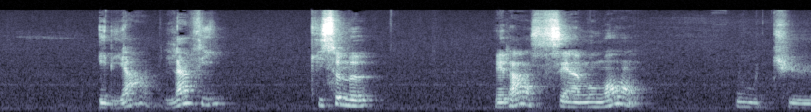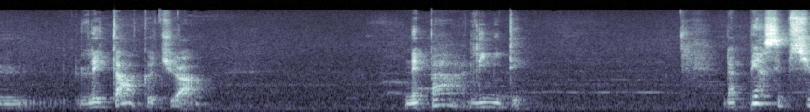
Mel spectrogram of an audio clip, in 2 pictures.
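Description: An elderly man speaks calmly and warmly close by, in short phrases with pauses.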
